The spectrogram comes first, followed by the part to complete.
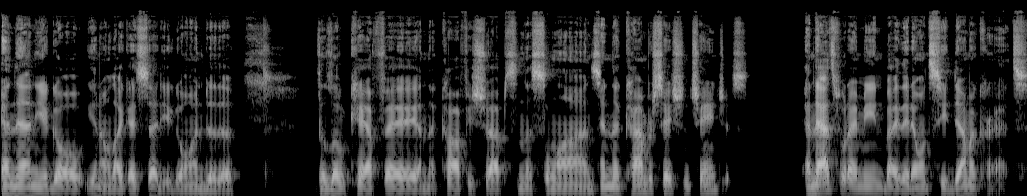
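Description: A man with a normal speaking voice and a fairly low pitch talks at a moderate pace with ordinary pitch variation, on a very clean recording with a silent background. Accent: American. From Minnesota, rural. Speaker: political campaign strategist. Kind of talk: interview.

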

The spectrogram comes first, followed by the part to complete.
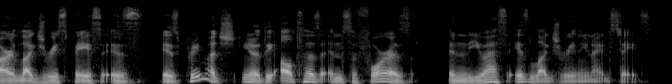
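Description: A man speaks at a fairly quick pace in a very deep, low voice. The recording is very clean, with a silent background. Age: 40s. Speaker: beauty brand founder and CEO. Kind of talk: interview. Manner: animated.

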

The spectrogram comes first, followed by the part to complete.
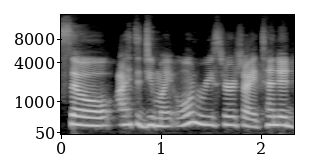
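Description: A woman with an American accent speaks in a bright, sharp tone. The recording is very clean, with a silent background. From Chicago, US Midwest. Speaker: biotech startup CEO. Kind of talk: interview conversation.

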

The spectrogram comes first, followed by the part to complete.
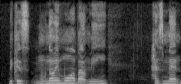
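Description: A dark, mellow tone in a monotone, flat delivery. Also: woman. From Nigeria. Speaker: poet and singer. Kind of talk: interview conversation. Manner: hesitant, many fillers.

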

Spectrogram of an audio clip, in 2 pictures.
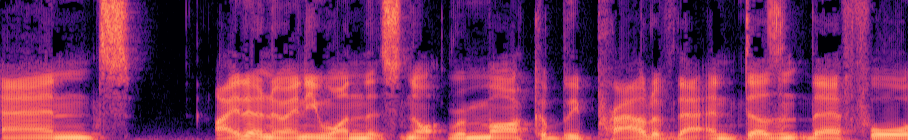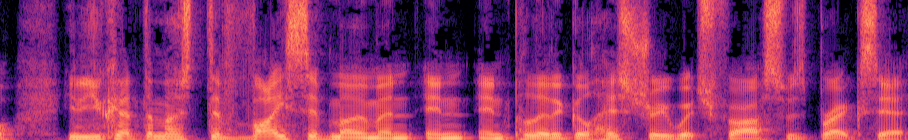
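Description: A man speaks with a British accent at a medium pitch. His pace is fairly quick, and his pitch varies in an ordinary way. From England. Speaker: TV journalist and broadcaster. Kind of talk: interview conversation.

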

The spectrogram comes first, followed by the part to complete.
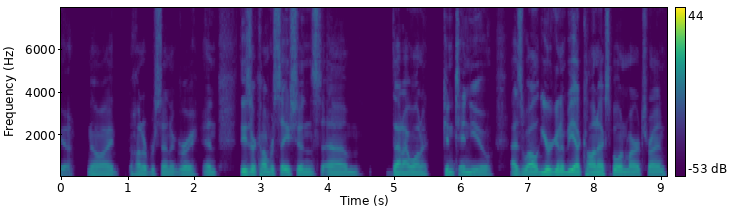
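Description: Heard in a dry, close sound with no echo, a man talks at a moderate pace with a fairly low pitch and ordinary pitch variation. He has an unremarkable speaking voice, and the recording is very clean with a silent background. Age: 20s. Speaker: podcast host and contractor. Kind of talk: casual chat.

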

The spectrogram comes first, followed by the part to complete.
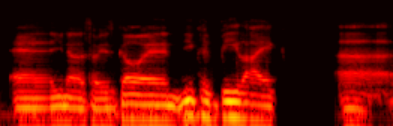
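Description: His voice very deep and low, a man talks in a dark, mellow tone. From Southern California, inland Los Angeles area. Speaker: architect. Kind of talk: interview. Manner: halting, many fillers and restarts.

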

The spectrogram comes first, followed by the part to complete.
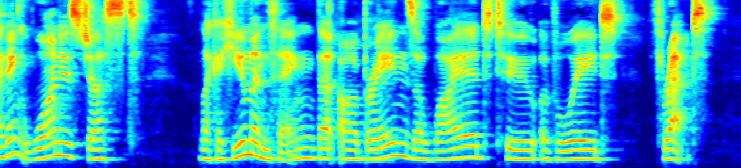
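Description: A woman with a British accent talks at a fairly low pitch with ordinary pitch variation. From Britain. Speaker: organizational coach and author. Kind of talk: interview conversation.

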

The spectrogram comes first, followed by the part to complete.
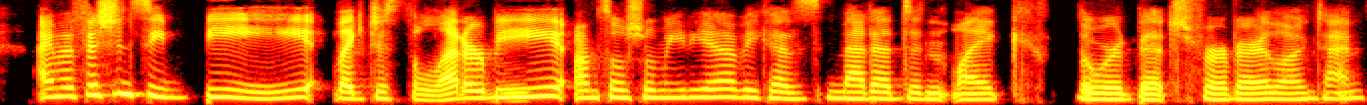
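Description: A woman's plain, everyday voice with an American accent, lively intonation, a moderate pace and hardly any pauses, in a dry, close sound with no echo. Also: medium pitch for a woman. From Arizona. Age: 40s. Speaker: author and business owner. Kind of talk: interview.

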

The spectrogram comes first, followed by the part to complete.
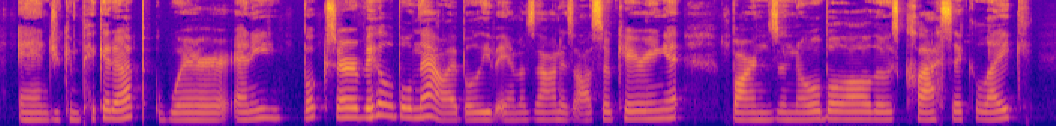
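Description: Speaking at a moderate pace, a woman uses an ordinary speaking voice with medium pitch and fairly even intonation. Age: 20s. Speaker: podcast host. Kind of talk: scripted intro and outro; interview. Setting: home recording.

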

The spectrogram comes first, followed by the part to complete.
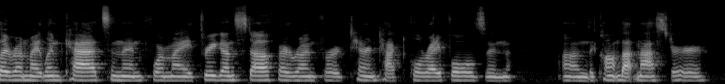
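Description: A woman at a moderate pace, her pitch medium, in an unremarkable speaking voice. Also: very clean recording, silent background. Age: 20s. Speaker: professional sport shooter and firearms instructor. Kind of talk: casual interview.

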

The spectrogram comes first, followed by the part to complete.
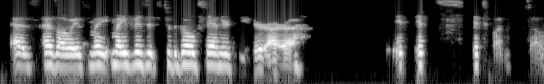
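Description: A woman with an American accent speaks at a fairly slow pace, leaving long, frequent pauses. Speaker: podcast co-host. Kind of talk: casual chat.

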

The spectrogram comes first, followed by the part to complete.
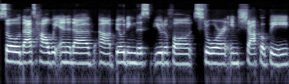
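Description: With a Chinese accent, a woman speaks in a monotone, flat intonation at a moderate pace against a quiet background. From China, Beijing. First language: Mandarin Chinese. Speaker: business owner. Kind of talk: interview.

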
